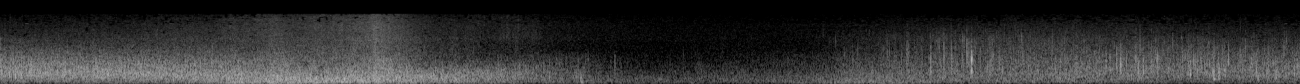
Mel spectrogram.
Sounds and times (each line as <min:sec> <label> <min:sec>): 0:00.0 the bag and surf of the waves 0:13.0
0:08.4 stones roll under water 0:13.0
